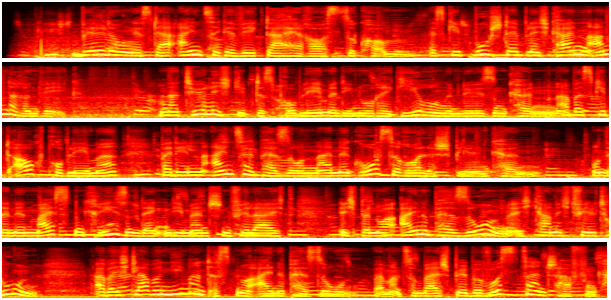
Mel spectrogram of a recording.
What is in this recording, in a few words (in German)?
Voiceover; ZDF-Auslandsjournal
